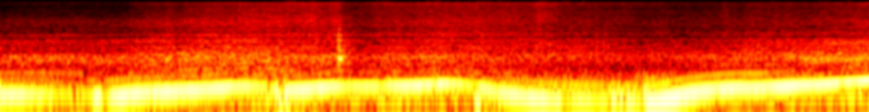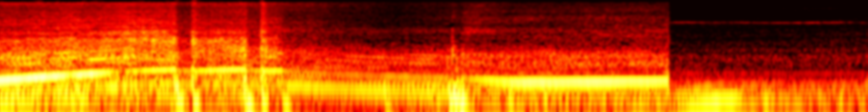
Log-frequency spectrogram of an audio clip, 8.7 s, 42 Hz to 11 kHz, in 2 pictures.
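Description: Off-road 4x4's engine revving hard, its pitch climbing, falling and climbing again several times as it works, with a couple of sharp knocks. Near the end the engine holds a steady pitch, then the sound switches abruptly to a quieter engine running.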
